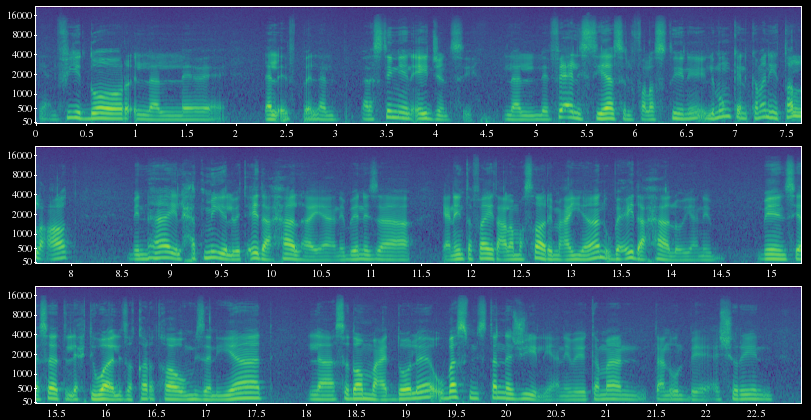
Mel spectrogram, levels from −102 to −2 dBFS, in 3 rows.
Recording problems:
hiss; faint; throughout; 25 dB below the speech

